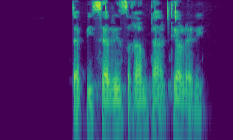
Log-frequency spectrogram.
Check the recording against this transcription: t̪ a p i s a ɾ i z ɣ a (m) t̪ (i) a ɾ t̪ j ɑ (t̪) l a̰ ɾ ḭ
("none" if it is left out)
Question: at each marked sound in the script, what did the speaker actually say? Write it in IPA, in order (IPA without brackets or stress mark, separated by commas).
m, a, none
